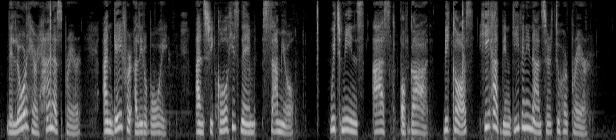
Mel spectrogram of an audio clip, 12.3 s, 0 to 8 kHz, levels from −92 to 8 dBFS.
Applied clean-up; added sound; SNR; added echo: neural mask model RNNoise.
